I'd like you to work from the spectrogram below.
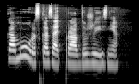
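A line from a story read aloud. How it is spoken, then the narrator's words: Lazy question. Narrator (Russian): Динар попытался сфокусировать взгляд на мне и лениво поинтересовался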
